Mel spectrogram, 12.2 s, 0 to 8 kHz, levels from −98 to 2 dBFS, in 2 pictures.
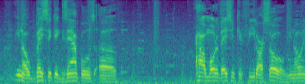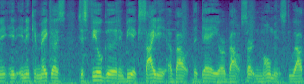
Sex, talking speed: male, 170 wpm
